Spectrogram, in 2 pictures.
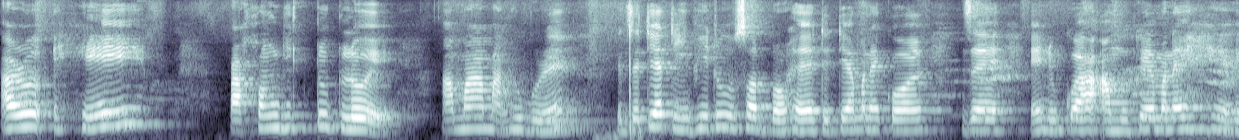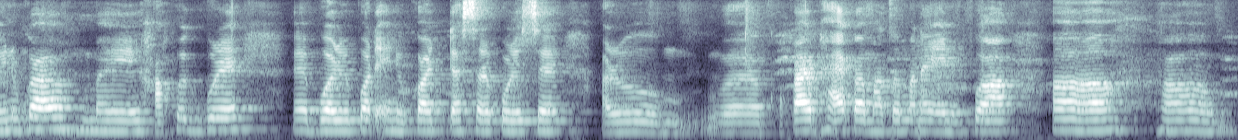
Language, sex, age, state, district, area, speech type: Assamese, female, 18-30, Assam, Nagaon, rural, spontaneous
